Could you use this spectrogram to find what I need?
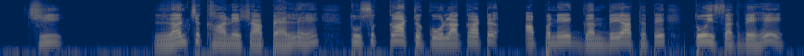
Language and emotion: Dogri, disgusted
